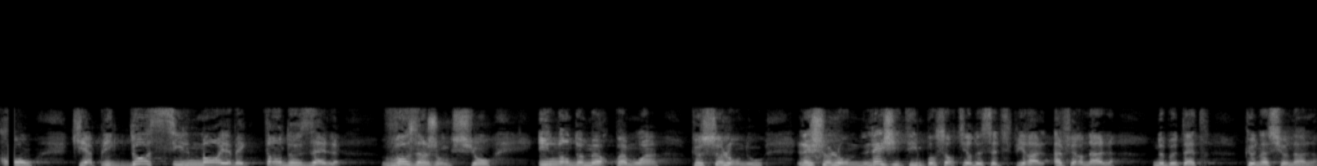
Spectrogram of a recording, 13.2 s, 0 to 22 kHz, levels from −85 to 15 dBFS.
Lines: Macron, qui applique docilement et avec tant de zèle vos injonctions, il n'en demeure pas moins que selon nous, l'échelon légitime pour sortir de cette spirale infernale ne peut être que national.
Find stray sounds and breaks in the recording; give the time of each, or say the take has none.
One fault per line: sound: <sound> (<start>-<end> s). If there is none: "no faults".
sound: dropout (0.1-0.1 s)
